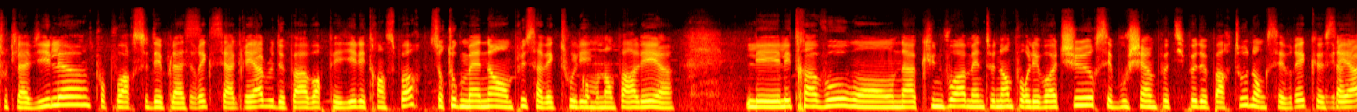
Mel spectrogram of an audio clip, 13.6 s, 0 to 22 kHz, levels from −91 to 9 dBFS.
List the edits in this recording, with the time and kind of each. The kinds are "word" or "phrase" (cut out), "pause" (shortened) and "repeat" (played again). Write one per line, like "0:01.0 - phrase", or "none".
0:04.3 - pause
0:07.2 - pause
